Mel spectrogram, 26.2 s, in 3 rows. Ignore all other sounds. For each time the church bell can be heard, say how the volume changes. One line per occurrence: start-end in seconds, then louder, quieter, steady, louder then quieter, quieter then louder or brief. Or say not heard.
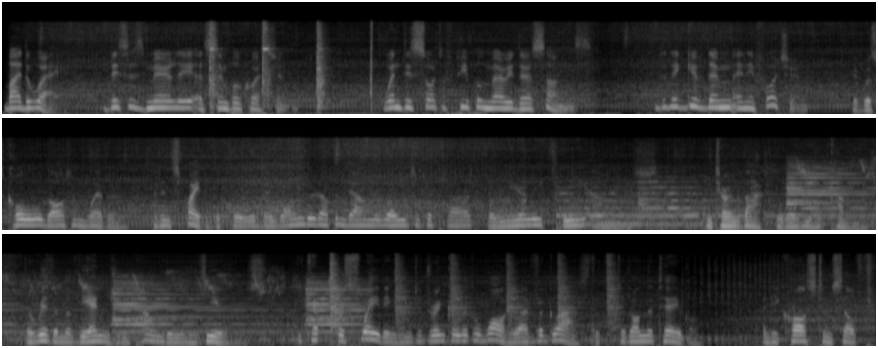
13.6-21.2 steady.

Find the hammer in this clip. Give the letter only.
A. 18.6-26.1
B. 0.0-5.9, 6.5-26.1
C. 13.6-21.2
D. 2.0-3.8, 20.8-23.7
D.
